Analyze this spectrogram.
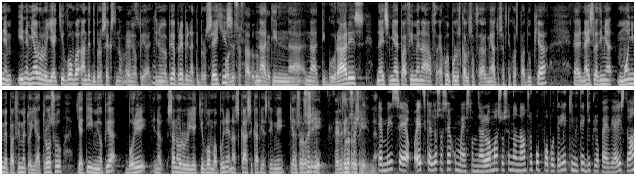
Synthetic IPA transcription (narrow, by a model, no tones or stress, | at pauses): neine̞mɲɐo̞ɾo̞lo̞ʝiɐcivo̞ɱvɐʔɐnðed̪ibɾo̞se̞kst̪inomio̞pḭɐ̰t̪inomio̞piɐpɾe̞pinɐt̪ibɾo̞se̞çisolisost̪ɐt̪nɐt̪innɐt̪iɡuɾɐɾis | nɐesi̥mɲɐepɐ̰fimenɐfe̞xume̞po̞luskɐlusofθeɐ̰lmiɐt̪use̞ft̪ixo̞spɐd̪upçɐ | nɐeszðilɐðimɲɐmo̞ɲimiepɐfime̞t̪o̞ʝɐ̰t̪ɾo̞su | ʝɐt̪iːmio̞piɐ | bo̞ɾinɐsɐno̞ɾo̞lo̞ʝiɐcivo̞ɱvɐpuine̞nɐskɐsikɐpçɐst̪iɣmicenɐsossi | θeliθɾososineemiset͡si̥kɐʎo̞sɐse̞xume̞st̪o̞mɲɐlo̞mɐsosenɐnɐnθɾo̞po̞puɐpo̞t̪e̞licinit̪ieɲɟiklo̞pe̞ðiɐist̪e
